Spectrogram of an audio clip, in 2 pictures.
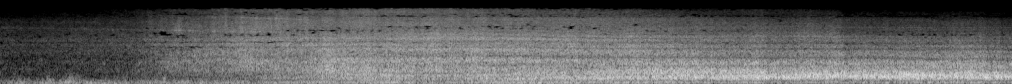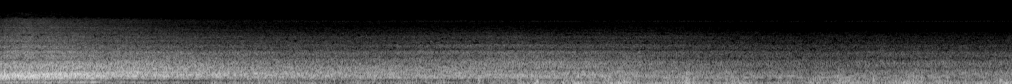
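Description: ATR twin-turboprop airliner on its landing roll: a loud roar of engines and propellers that swells about two seconds in and is loudest near the middle as it passes. It then eases into a steadier propeller drone with a thin high whine as it moves away down the runway.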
